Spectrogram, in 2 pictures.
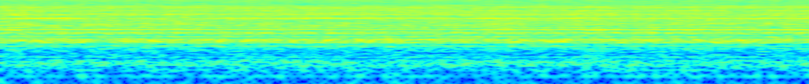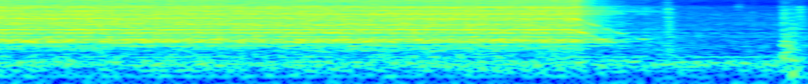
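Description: A handheld dryer blowing over wet paint, a loud, steady close whir running unbroken for about seven seconds before it switches off and drops to quiet.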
